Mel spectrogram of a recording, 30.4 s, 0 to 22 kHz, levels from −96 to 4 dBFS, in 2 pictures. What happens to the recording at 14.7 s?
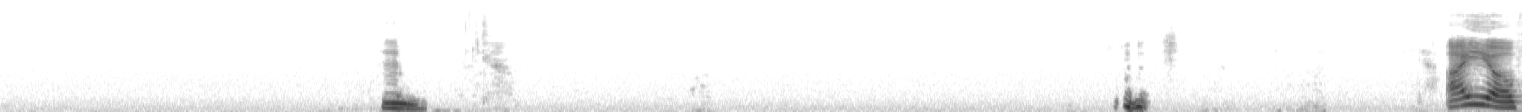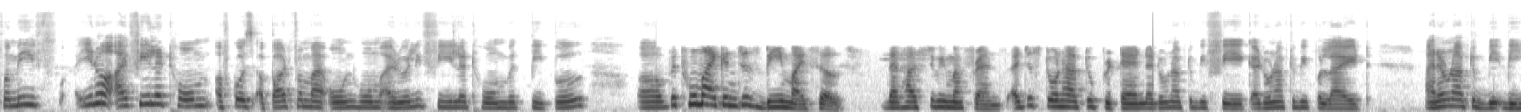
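Nothing goes wrong at 14.7 s: the speech continues cleanly through that moment with no dropout, click or distortion to be heard.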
